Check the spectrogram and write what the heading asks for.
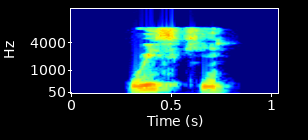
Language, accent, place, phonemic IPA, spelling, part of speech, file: French, France, Lyon, /wis.ki/, whiskey, noun, LL-Q150 (fra)-whiskey.wav
- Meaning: whiskey (drink)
